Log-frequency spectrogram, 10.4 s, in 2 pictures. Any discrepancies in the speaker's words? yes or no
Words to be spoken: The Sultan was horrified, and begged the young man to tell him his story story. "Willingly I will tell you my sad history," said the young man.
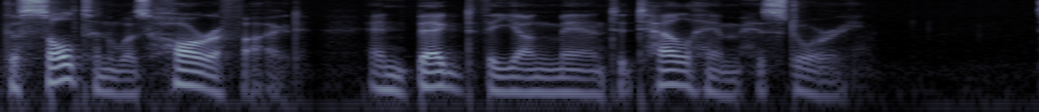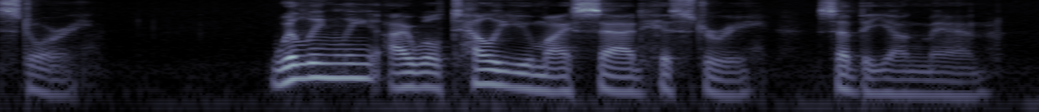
no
